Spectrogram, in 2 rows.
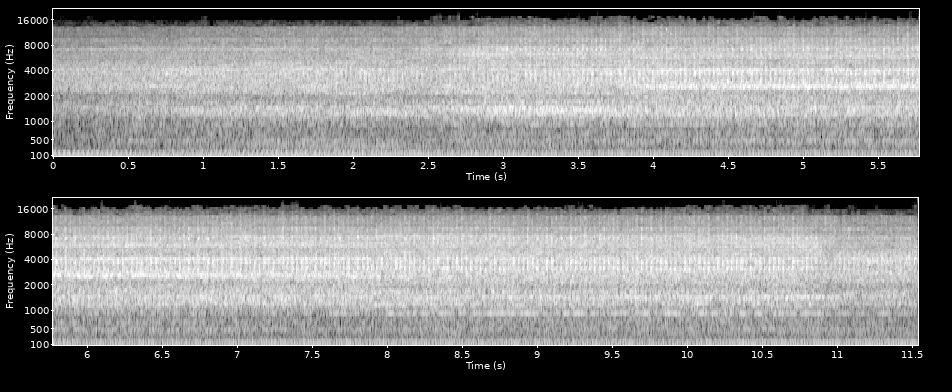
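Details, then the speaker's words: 2002 Pontiac Sunfire, off the road since 2011, idling after fuel pump replacement with a fast, fairly even tapping clatter about four a second; owner suspects lacking lubrication, source unknown. "so that noise is just not getting any better i'm thinking about missing some like lubrication up in that mug i really don't know what that is"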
